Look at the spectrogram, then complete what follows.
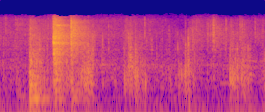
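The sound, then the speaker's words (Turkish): Heavy footsteps thud in an uneven rhythm, several steps at moderate loudness with short gaps between them, like a group of soldiers walking nearby. No one speaks. “Bak dinle. Askerler. Buraya geliyorlar.”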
